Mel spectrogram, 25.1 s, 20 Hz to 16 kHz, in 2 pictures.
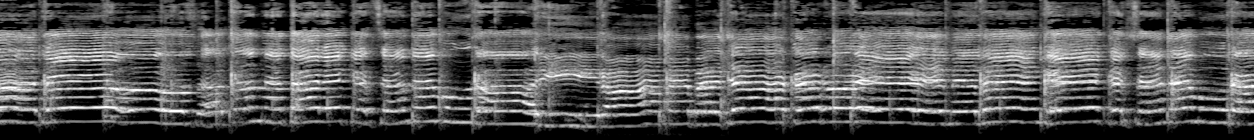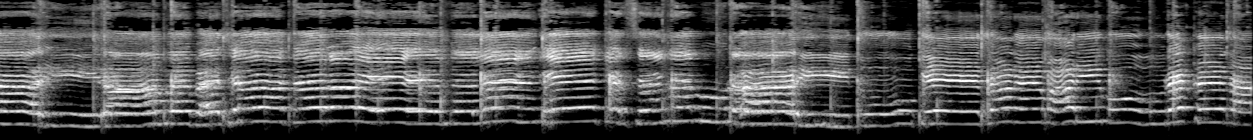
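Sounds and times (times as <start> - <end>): hand claps: 0.0 - 25.0
women singing devotional song: 0.0 - 25.0.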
